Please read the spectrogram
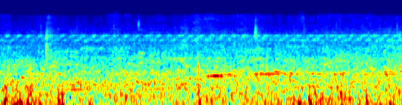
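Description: Busy city street ambience: a steady rumble of traffic with the indistinct voices of passers-by.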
